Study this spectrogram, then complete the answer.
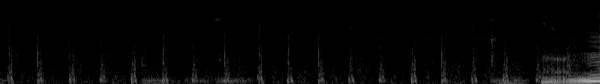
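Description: Footsteps tread quickly and steadily on hard ground.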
